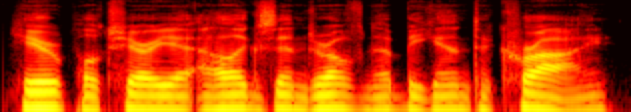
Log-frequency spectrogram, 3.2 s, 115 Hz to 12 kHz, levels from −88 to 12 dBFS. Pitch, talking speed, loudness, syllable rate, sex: 115 Hz, 115 wpm, -18 LUFS, 4.7 syllables/s, male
